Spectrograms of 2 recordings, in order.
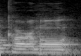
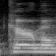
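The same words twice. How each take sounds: First: "caramel" in two syllables, CAR-mel; alternate pronunciation. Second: "caramel" in three syllables, CARE-uh-mel; alternate pronunciation. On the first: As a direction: drop the middle vowel of "caramel". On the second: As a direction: sound the middle vowel of "caramel". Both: Shown as a demonstration. Two pronunciations read side by side.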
